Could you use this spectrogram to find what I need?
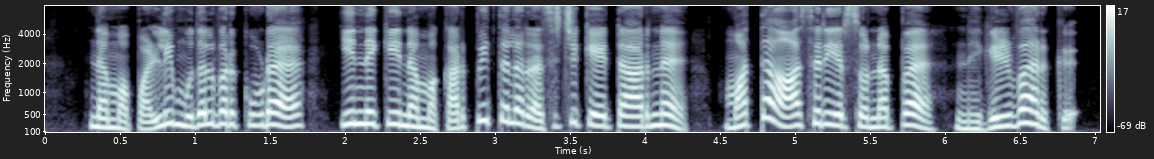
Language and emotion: Tamil, happy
